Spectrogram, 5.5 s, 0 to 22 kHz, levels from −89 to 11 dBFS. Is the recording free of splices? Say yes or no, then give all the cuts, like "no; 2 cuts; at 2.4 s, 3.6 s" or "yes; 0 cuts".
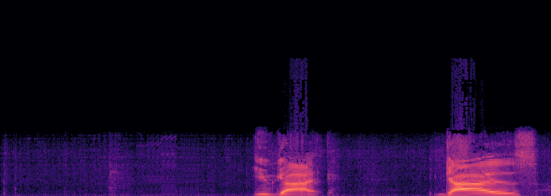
yes; 0 cuts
